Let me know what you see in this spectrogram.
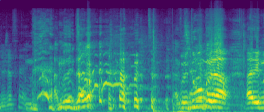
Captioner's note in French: Rires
